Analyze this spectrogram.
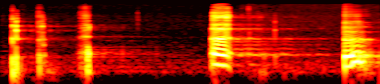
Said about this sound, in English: Sorry, I need to burp.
